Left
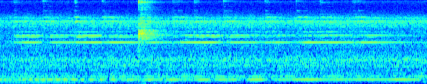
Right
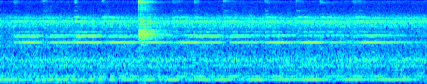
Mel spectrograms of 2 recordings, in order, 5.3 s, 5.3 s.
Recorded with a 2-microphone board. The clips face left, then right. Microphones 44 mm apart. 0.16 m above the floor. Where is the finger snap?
35° left (ahead or behind), 7 m.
